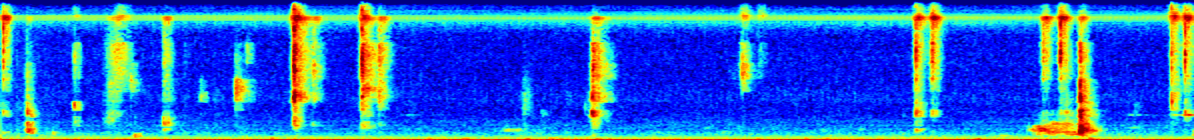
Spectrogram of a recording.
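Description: Computer mouse clicks during a tax software demo, sparse sharp single clicks spaced out over quiet, a few in quick pairs, close and light.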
